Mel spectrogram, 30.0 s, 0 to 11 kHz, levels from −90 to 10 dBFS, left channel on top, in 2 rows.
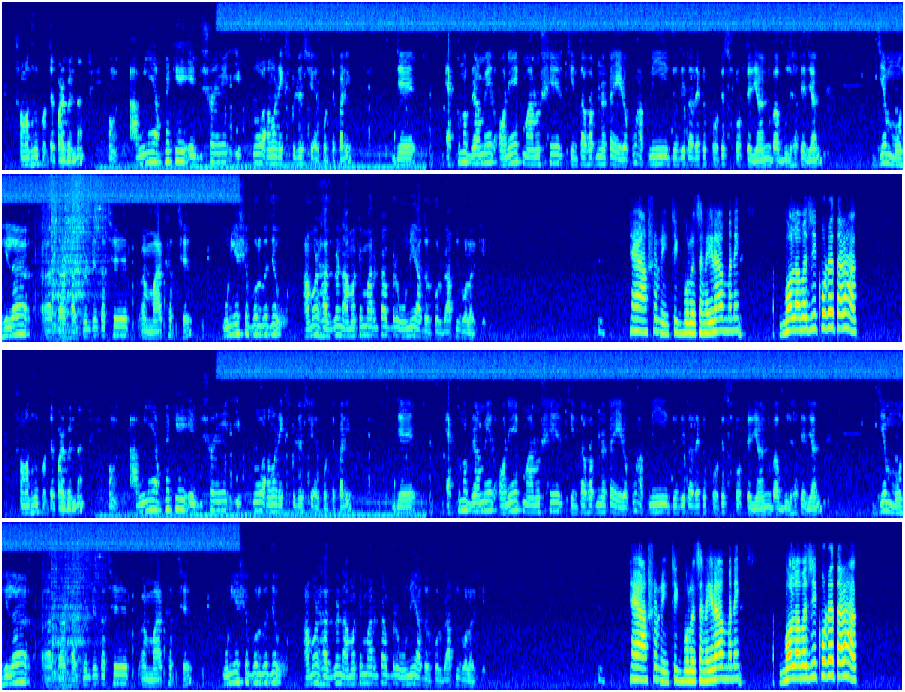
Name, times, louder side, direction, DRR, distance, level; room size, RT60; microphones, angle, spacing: voice 1, 0.3-1.4 1.8-5.8 6.5-6.9 7.4-13.7 14.5-18.2 18.7-19.8 20.0-23.1 24.9-25.1, left 2 dB, 40° left, 1.9 m, -44 dB
sound 1, 1.5-7.1, equal, 75° right, 6.8 m, -58 dB
sound 2, 3.5-19.0, left 1 dB, 5° left, 3.8 m, -52 dB
sound 3, 15.6-16.8, left 8 dB, 75° left, 3.0 m, -48 dB
voice 2, 25.5-27.3 28.0-29.3, right 3 dB, 30° right, 1.1 m, -28 dB
open air
head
